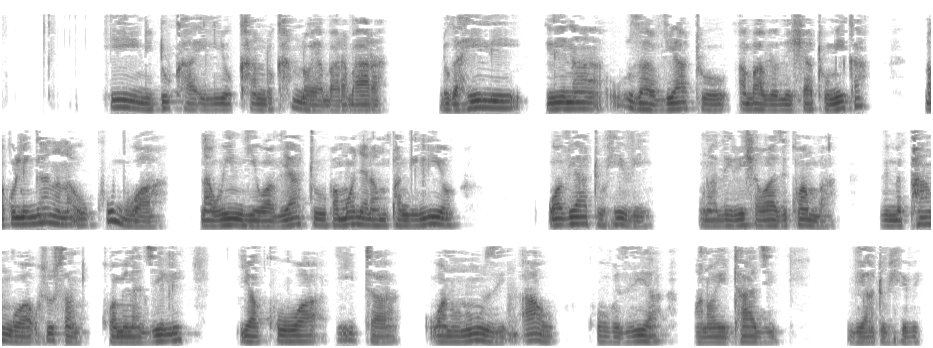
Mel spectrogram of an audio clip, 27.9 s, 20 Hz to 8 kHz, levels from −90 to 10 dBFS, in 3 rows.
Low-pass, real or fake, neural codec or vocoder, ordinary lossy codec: 7.2 kHz; real; none; MP3, 24 kbps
